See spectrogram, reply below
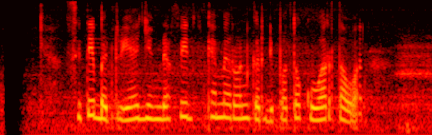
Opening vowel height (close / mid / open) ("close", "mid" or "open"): close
